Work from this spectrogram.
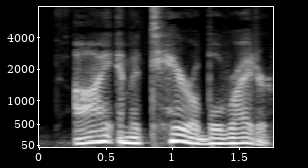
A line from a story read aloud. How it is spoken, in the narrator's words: I said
